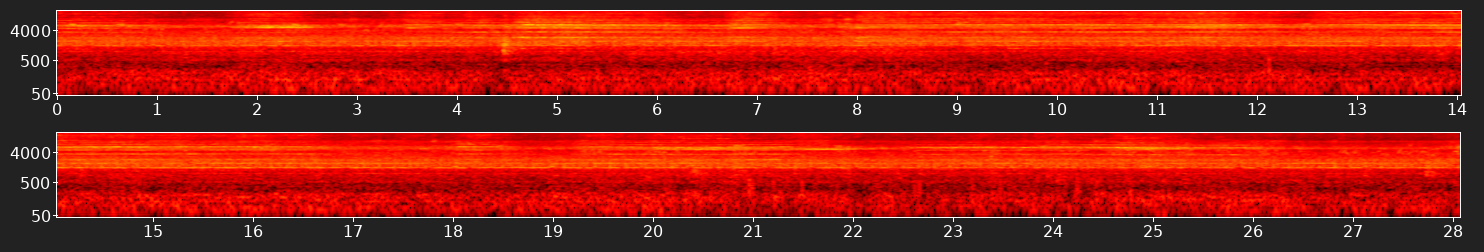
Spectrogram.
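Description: A long freight train of loaded log wagons rolling steadily past over a level crossing: a continuous low rumble with a steady high tone above it.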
